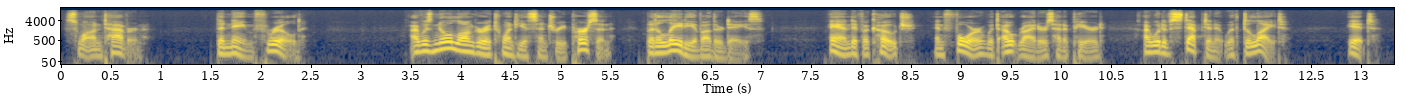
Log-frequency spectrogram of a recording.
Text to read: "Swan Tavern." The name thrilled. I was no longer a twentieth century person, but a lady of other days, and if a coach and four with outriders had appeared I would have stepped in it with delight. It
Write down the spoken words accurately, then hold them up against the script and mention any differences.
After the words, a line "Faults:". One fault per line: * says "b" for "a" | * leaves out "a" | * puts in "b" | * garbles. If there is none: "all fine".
"Swan Tavern." The name thrilled. I was no longer a twentieth century person, but a lady of other days, and if a coach and four with outriders had appeared I would have stepped in it with delight. It
Faults:
all fine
